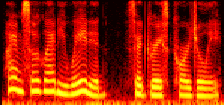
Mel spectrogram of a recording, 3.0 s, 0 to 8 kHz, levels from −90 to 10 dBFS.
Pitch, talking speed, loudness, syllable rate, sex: 220 Hz, 180 wpm, -15 LUFS, 5.2 syllables/s, female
